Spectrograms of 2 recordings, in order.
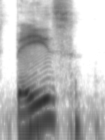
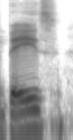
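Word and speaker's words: Buys: it is uh i believe it's baze it's pronounced b-u-y-s j.p baze uh and his wife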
